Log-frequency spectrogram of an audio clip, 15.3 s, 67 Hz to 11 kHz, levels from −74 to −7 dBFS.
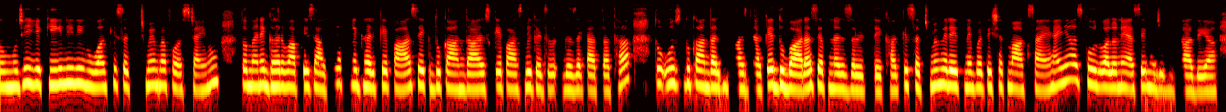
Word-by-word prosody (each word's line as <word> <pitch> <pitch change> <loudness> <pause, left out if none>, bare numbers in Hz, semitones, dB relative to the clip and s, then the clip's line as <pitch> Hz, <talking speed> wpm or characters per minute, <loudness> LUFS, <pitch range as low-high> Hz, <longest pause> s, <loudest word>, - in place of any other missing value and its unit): मुझे 220 +4 +1
यकीन 235 +1 +2
ही 255 - +5
नहीं 250 -1 +3
हुआ 210 -2 +1
कि 240 - -4
सच 215 -3 -5
में, 230 +1 0
मैं 230 0 +1
फर्स्ट 195 -1 -4
आई 185 0 -4
हूँ। 255 +6 0 0.3
तो 230 - +1
मैंने 225 +1 +2
घर 220 0 +4
वापस 215 0 +1
आके 195 +6 -6
अपने 230 -1 -4
घर 215 -1 +2
के 220 - +3
पास 200 +4 -1
एक 225 -2 +3
दुकानदार 195 -2 0
स 190 - -10
के 210 - +2
पास 190 -2 -1
भी 210 - +5
गज़ 190 -1 -3 0.2
गज़ट 185 0 -2
आता 180 0 -2
था। 265 +6 +1 0.3
तो 245 - +2
उस 240 -1 -2
दुकानदार 220 -3 +3
के 210 - -5
पास 195 - -1
जाके 230 +5 +4
दोबारा 195 -1 +5
से 225 +1 +2
अपना 200 -2 -2
रिज़ल्ट 185 -2 -1
देखा, 175 +1 -3
कि 225 +6 -1
सच 210 -4 -3
में 230 - +2
मेरे 230 -2 +5
इतने 210 -1 +1
प्रतिशत 210 +1 -1
मार्क्स 195 -2 -2
आए 185 -1 -3
हैं, 220 +3 -1
या 295 +1 -1
स्कूल 235 -3 +2
वालों 205 -1 +3
ने 210 -1 -1
ऐसे 190 +3 -1
ही 210 - -1
मुझे 190 -2 -3
बता 175 +1 -4
दिया। 175 +1 -2
210 Hz, 235 wpm, -23 LUFS, 190-225 Hz, 0.3 s, ही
